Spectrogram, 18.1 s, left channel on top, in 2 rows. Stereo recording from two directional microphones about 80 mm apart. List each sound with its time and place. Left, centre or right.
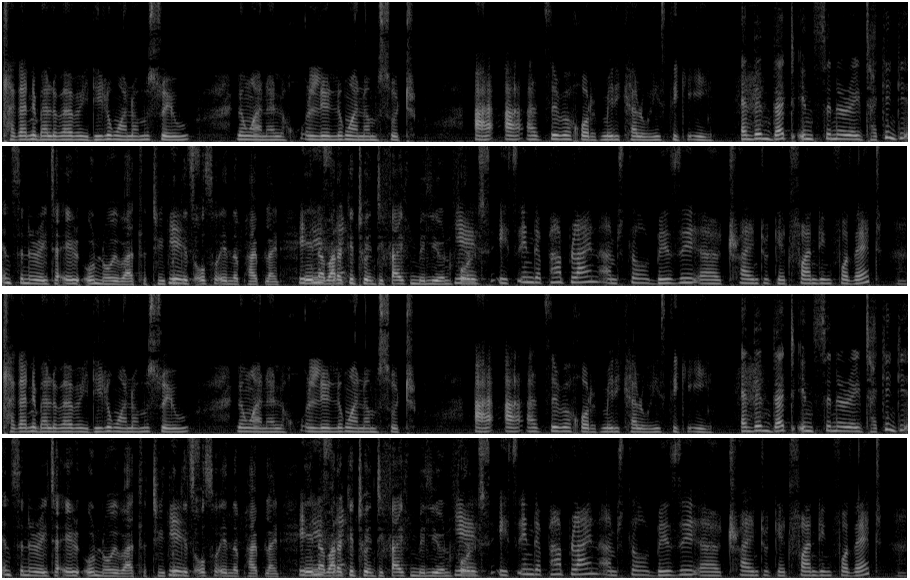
0.0 s a woman's voice: right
